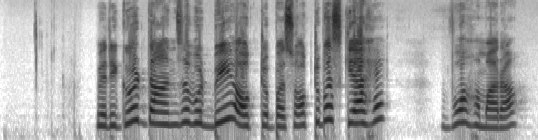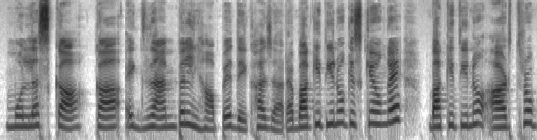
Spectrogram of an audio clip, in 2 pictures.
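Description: A young woman speaks with animation into a nearby microphone.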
